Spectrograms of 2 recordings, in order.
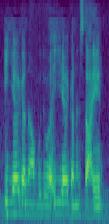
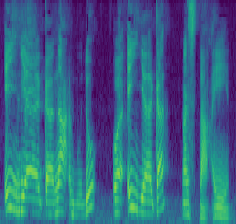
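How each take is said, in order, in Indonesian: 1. Huruf y pada iyyaka dibaca pendek, tidak ditahan. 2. Huruf y ganda pada iyyaka dibaca panjang. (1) "Kadang-kadang bacanya itu" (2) "Itu harus benar-benar ditekan"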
